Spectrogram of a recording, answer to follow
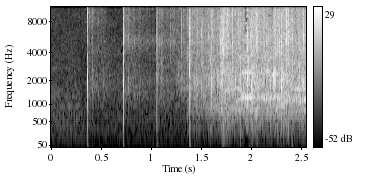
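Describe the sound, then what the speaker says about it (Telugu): An audience on a Bigg Boss reality show set breaks into applause: three sharp separate claps first, then a dense burst of clapping that swells and carries on loudly. "క్లాప్స్ బా"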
